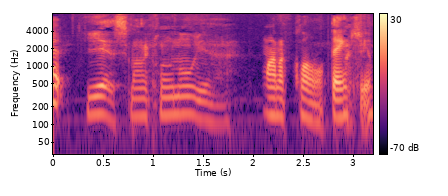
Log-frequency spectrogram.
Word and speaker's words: monoclonal: And they're rationing out monoclonal antibodies. Is that how you say it? Yes, monoclonal, yeah.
